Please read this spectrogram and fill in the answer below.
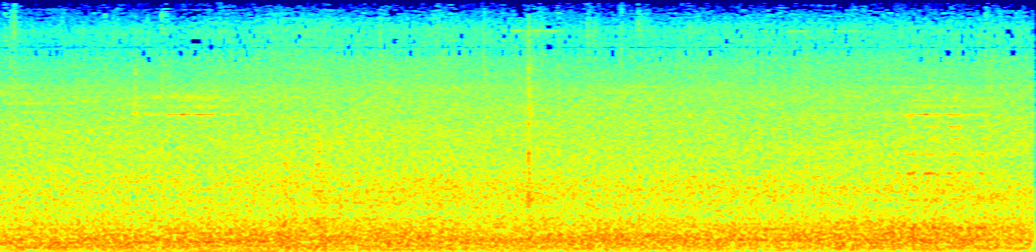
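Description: Steady urban background noise: traffic with indistinct voices, and a brief click about five seconds in.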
